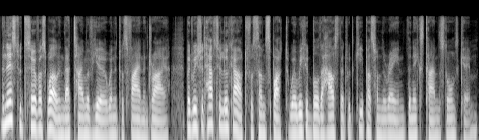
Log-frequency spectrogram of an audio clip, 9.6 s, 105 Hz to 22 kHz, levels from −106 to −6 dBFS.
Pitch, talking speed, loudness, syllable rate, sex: 135 Hz, 290 wpm, -19 LUFS, 5.4 syllables/s, male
